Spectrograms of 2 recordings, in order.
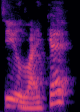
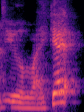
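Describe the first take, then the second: First: Energy on like, let it float up; light it. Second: It punched hard and loud at the end; pounded it. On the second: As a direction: pound the it at the listener. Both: Shown as a demonstration. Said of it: "Don't pound the it at me".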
